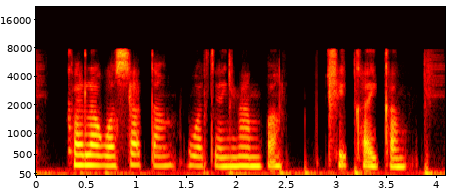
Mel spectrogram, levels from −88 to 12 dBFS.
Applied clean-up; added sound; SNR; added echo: neural diffusion model UNIVERSE++.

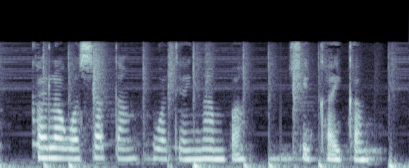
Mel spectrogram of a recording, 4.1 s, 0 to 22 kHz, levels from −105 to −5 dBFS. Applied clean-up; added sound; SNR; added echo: none; Drum / Drum kit; 9 dB; none.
